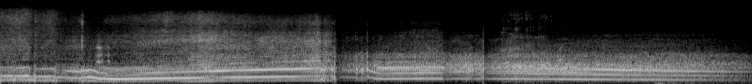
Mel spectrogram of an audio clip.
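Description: An inline-six car engine revs loudly and close, its droning tone climbing steadily, cutting off briefly, then holding a high sustained pitch before easing at the end.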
